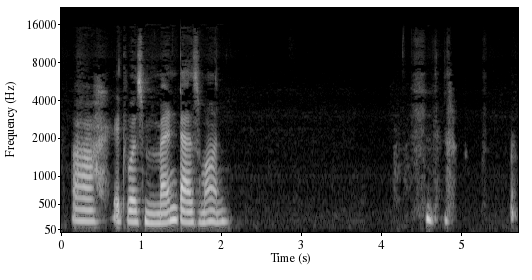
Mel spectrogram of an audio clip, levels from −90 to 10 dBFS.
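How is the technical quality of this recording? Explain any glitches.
There are no glitches to report in this recording.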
